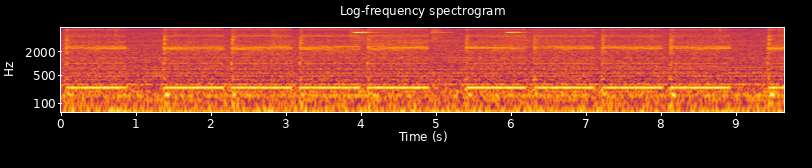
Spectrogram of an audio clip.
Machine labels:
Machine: slide rail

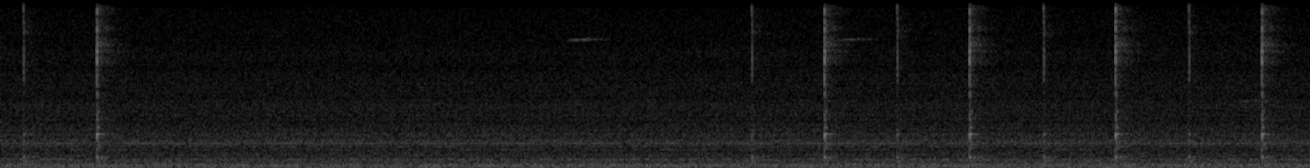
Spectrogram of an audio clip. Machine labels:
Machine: valve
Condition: normal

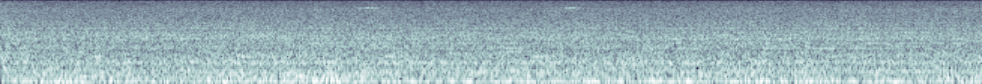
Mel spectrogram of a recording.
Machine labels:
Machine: fan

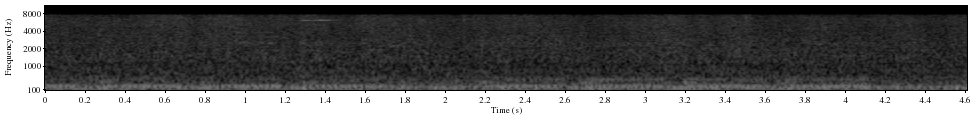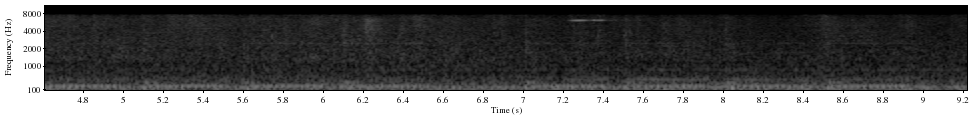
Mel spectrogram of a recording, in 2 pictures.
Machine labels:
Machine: slide rail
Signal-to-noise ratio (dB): 0 dB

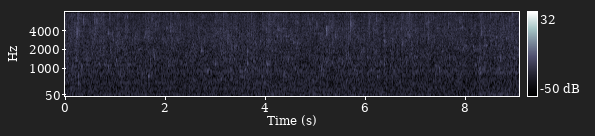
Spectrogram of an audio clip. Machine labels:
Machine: pump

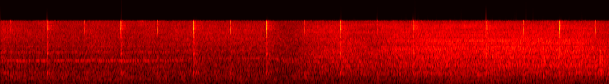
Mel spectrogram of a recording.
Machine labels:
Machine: valve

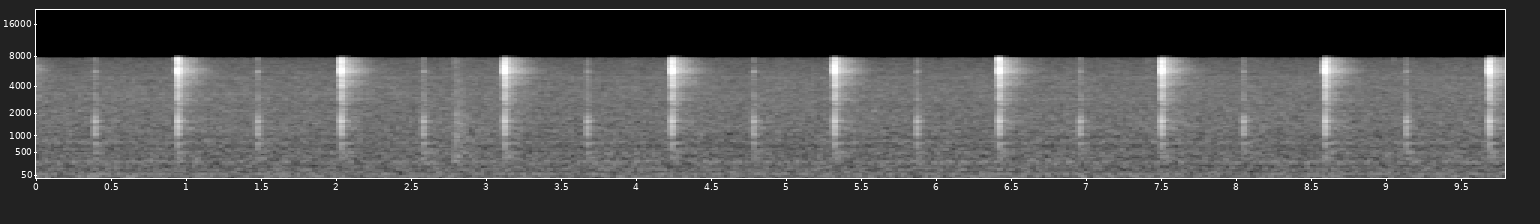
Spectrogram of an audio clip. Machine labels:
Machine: valve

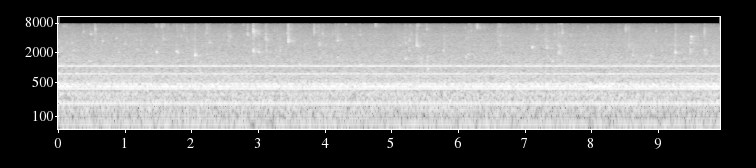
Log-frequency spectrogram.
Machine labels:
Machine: pump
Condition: normal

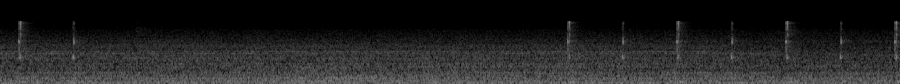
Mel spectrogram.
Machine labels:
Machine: valve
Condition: normal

